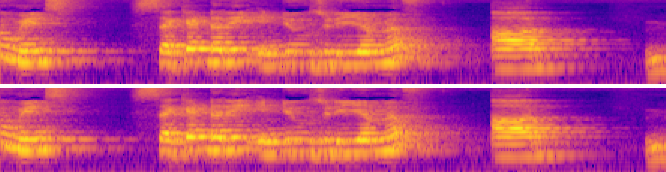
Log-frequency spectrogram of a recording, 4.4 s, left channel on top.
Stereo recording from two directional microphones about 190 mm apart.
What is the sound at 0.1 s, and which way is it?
Speech, 20° right (ahead or behind).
